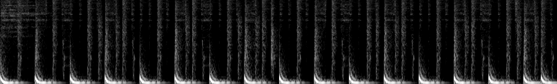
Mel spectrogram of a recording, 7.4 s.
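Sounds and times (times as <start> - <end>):
drum loop: 0.0 - 7.4.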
